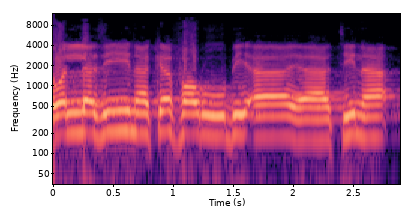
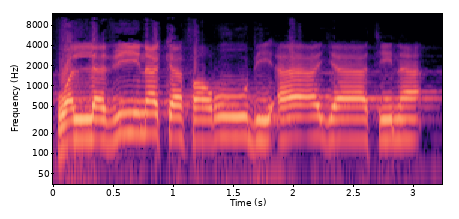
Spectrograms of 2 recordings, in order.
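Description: First: The ya sound is only faintly hinted at. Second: The ya sound is fully and clearly articulated. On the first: The speaker calls it wrong. "يقول هكذا" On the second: The speaker calls it right. "الصحيح هكذا"

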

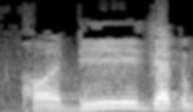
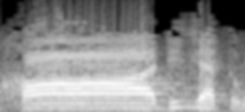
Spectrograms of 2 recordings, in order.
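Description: First: The first vowel after kh is short. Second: The first vowel after kh is long. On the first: The speaker calls it right. "Khadijatu bukan Khadijatu" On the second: The speaker calls it wrong. "Berarti khonya panjang"

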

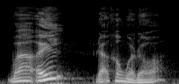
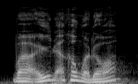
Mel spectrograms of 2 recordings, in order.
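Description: First: The stress falls on the words bà ấy. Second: No word in the sentence is stressed. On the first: Attention is drawn to that particular person. "nghĩa là cô muốn kéo sự chú ý về con người đó" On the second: It is a plain statement of fact. "mà không nhấn mạnh vào một từ nào cả"

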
